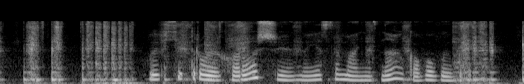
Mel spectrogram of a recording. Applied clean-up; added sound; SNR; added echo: none; Writing; 7 dB; none.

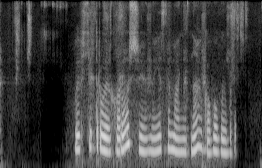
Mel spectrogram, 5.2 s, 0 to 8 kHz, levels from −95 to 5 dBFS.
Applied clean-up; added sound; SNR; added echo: neural mask model Resemble Enhance denoiser.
